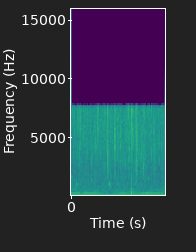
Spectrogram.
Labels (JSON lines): {"label": "biophony, midshipman", "recorder": "SoundTrap 500"}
